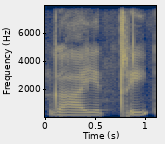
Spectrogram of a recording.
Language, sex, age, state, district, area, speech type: Telugu, female, 18-30, Andhra Pradesh, Annamaya, rural, spontaneous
